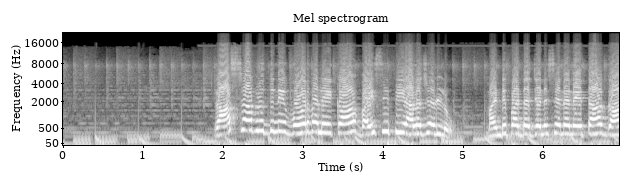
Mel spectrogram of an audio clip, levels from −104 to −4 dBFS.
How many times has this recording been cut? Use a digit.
1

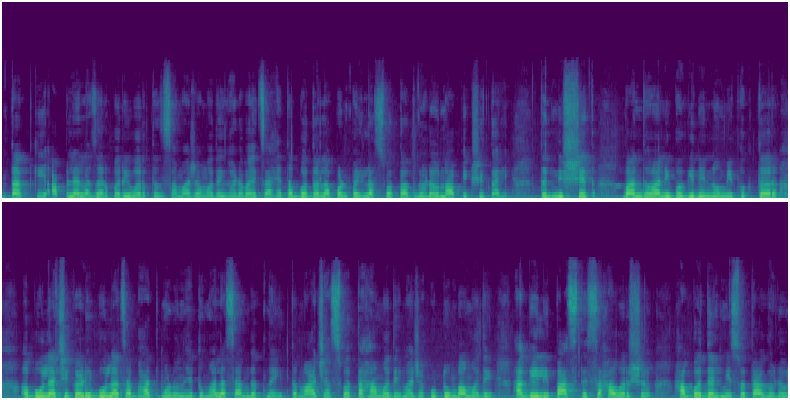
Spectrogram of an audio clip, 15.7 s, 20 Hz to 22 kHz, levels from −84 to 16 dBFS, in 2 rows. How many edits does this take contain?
0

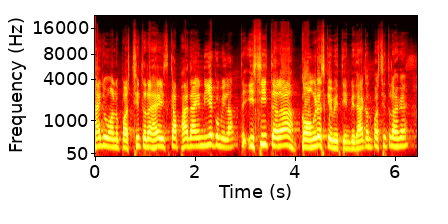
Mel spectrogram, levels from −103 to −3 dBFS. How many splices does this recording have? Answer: 2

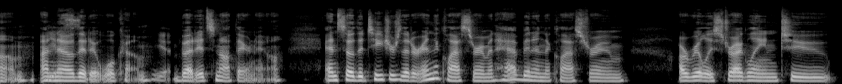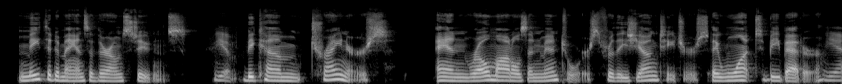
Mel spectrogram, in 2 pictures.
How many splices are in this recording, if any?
0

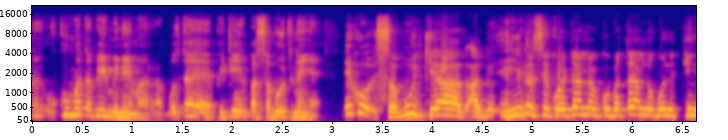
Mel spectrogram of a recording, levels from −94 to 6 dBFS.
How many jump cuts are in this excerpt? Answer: 0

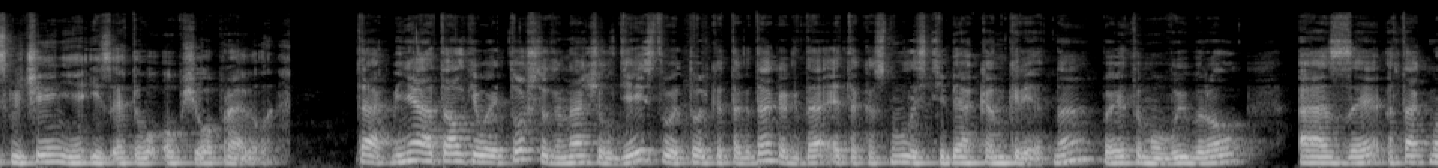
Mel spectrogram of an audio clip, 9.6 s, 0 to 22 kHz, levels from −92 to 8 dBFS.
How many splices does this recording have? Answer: 1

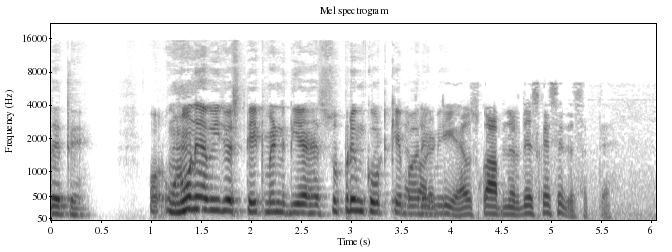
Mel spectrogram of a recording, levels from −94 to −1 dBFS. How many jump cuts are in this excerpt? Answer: 1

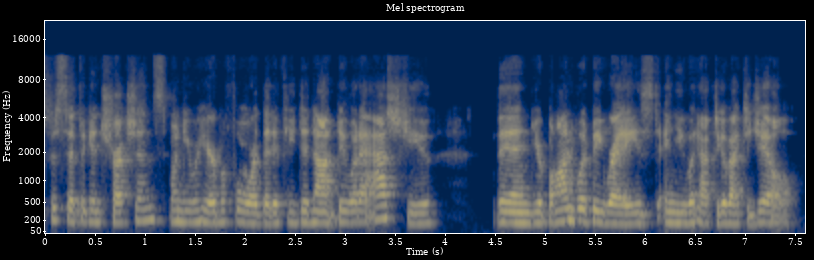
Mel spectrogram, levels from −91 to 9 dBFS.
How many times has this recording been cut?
0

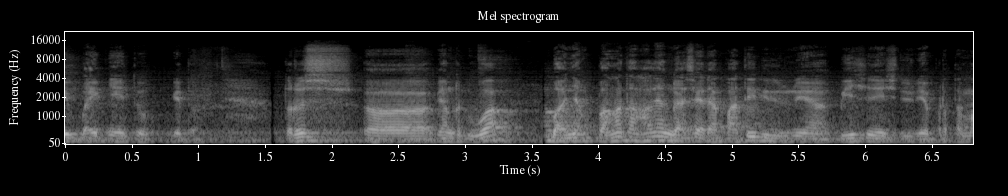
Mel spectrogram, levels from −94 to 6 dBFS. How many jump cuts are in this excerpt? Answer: 2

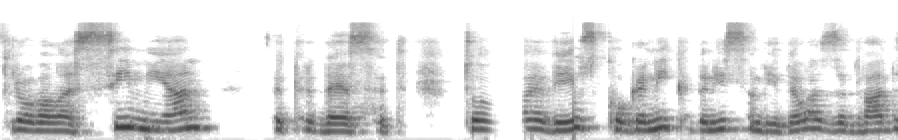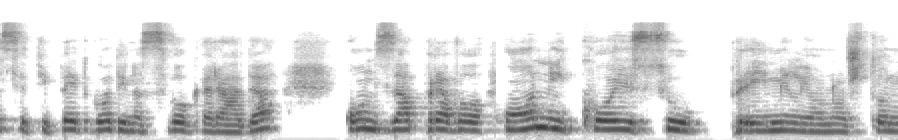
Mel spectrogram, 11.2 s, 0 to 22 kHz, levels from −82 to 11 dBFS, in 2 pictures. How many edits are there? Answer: 2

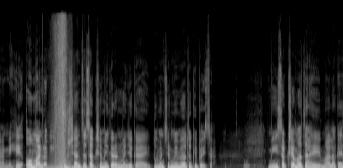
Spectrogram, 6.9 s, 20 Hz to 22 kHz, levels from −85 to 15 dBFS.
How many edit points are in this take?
1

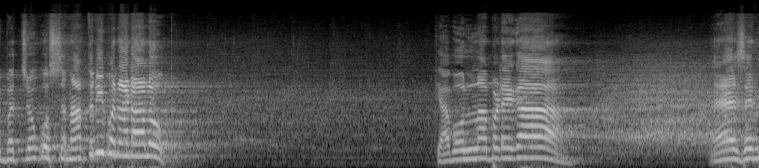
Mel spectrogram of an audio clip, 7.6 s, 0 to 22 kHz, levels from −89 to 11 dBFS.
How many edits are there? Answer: 0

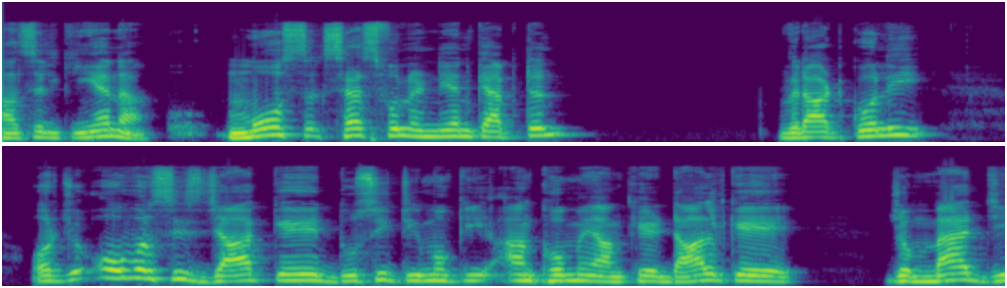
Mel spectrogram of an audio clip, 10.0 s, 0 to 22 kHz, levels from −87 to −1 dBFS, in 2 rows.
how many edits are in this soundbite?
1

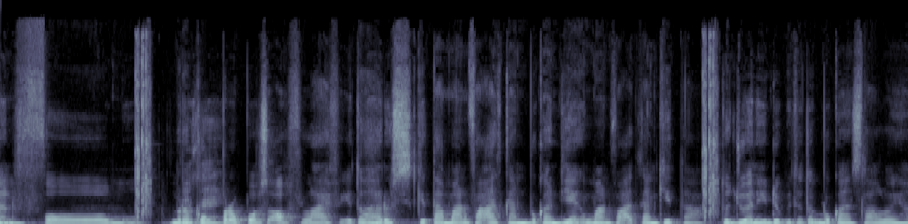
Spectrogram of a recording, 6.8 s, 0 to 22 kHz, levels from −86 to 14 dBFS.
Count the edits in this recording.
2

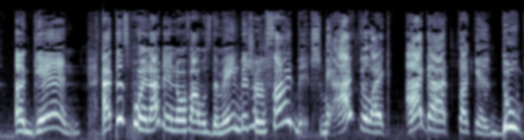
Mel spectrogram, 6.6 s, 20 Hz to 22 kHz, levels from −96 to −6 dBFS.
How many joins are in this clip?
2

